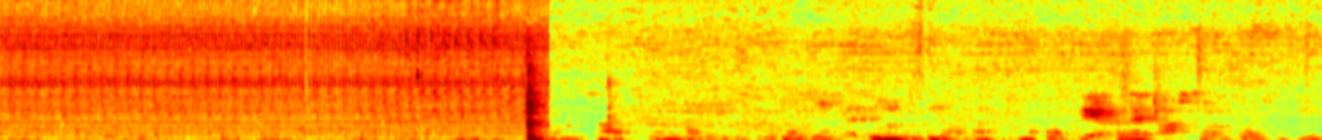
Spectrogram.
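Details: Nissan Juke: after a loud rev settles to lumpy, uneven idle with stumbling low throb and loudness dips; misfire at idle.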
